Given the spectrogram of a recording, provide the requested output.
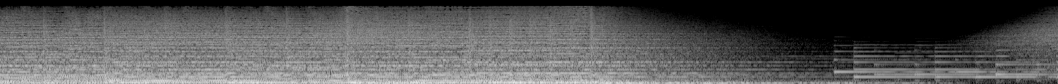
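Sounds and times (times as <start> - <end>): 
victory jingle: 0.0 - 7.3.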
